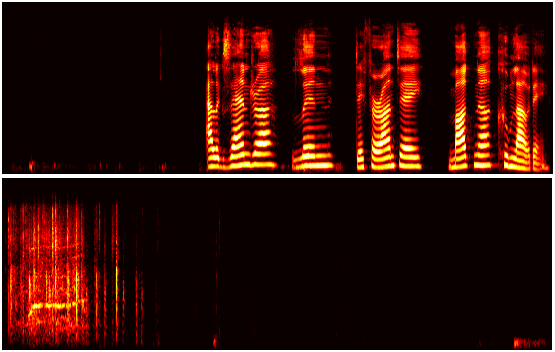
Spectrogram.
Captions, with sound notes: Alexandra Lynn Defarante, magna cum laude. -(audience cheering) -(audience applauding)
